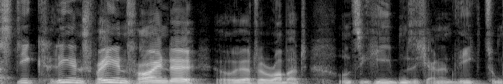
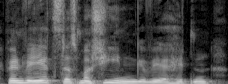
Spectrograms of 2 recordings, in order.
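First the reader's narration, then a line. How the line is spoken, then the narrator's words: Sighing. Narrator (German): seufzte Bunny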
